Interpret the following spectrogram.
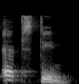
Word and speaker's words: Epstein: from the very beginning when most people didn't know how to pronounce his name and some people still don't it's still a controversial matter it's Epstein Jeffrey Epstein he is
